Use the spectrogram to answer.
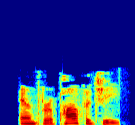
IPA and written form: ,ænθrə'pɑːfədʒiː (Anthropophagy)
